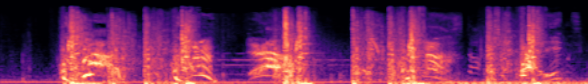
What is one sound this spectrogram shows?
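Heavy blows strike with wet, thudding impacts.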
